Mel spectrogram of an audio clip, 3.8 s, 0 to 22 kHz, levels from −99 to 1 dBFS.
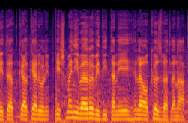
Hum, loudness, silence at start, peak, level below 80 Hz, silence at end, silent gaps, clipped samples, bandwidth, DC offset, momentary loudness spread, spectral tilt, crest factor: none; -17 LUFS; 0 s; -2 dBFS; -40 dBFS; 0 s; none; under 0.1%; 15 kHz; under 0.1%; 7 LU; -6 dB/octave; 16 dB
